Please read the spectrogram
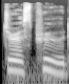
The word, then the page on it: jurisprude: JOOR-uhs-prood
